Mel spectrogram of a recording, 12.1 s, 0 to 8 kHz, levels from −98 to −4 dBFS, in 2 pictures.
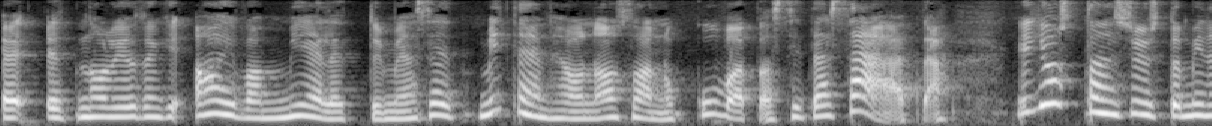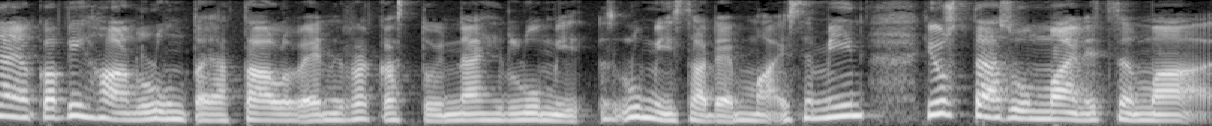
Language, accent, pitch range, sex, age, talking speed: Finnish, native, 150-205 Hz, female, 30-49, 165 wpm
